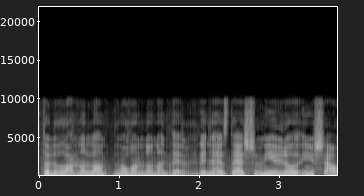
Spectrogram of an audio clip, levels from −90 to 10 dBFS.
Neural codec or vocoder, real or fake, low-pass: autoencoder, 22.05 kHz, a latent of 192 numbers a frame, VITS, trained on many speakers; fake; 9.9 kHz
